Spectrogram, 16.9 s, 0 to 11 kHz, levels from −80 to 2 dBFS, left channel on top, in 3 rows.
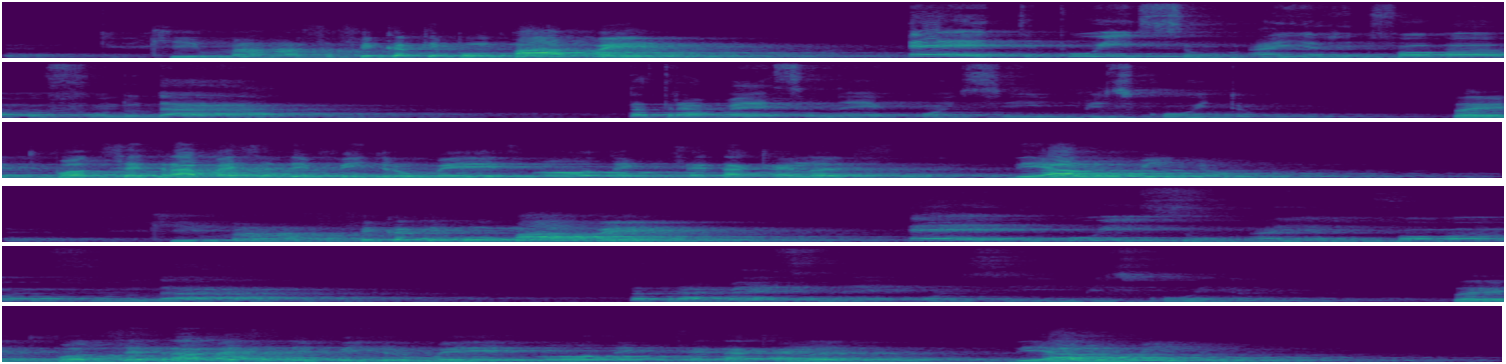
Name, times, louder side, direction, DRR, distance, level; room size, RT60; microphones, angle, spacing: voice 1, 0.6-2.5 11.1-14.5 15.0-15.9, left 2 dB, 35° left, 3 dB, 1.0 m, -30 dB
voice 2, 3.4-6.7 8.0-10.4, left 3 dB, 85° left, 5 dB, 1.0 m, -38 dB
12.0 x 11.0 x 4.2 m, 2.6 s
head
